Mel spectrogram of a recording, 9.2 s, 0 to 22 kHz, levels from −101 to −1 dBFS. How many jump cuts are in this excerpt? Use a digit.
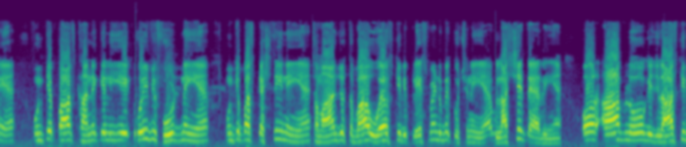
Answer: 3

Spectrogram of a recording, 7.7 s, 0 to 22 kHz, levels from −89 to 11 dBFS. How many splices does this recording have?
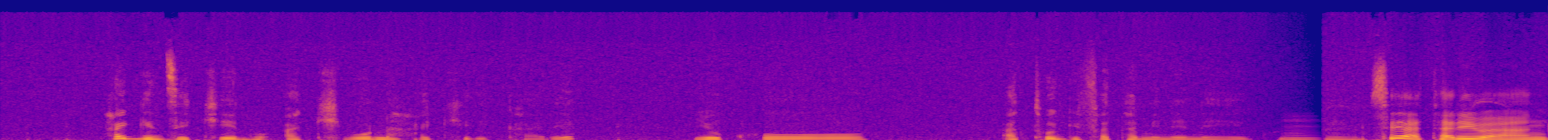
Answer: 1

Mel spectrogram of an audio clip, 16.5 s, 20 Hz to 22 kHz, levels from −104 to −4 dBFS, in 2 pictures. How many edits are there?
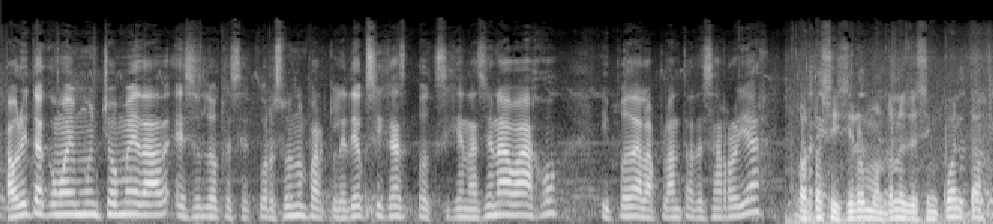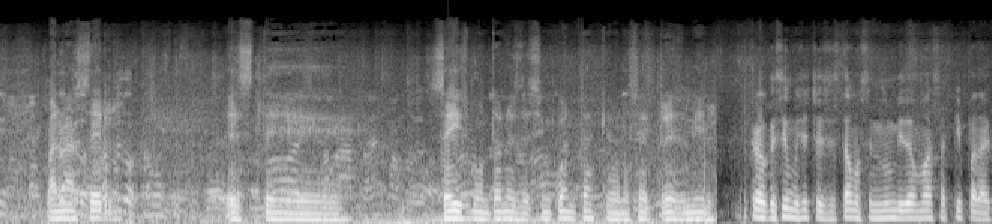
2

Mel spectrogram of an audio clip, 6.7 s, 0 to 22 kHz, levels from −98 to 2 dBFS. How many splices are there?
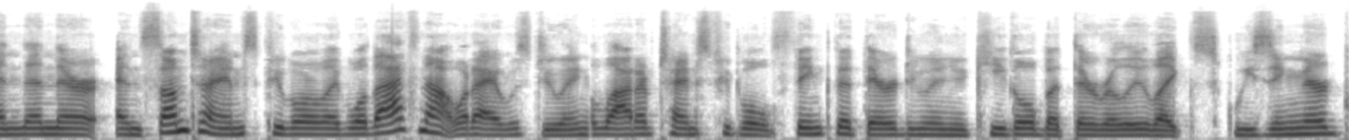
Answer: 1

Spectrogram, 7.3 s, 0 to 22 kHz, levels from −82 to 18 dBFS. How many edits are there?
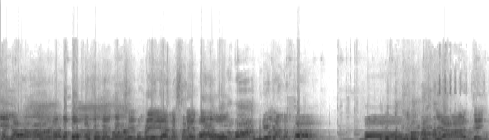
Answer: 0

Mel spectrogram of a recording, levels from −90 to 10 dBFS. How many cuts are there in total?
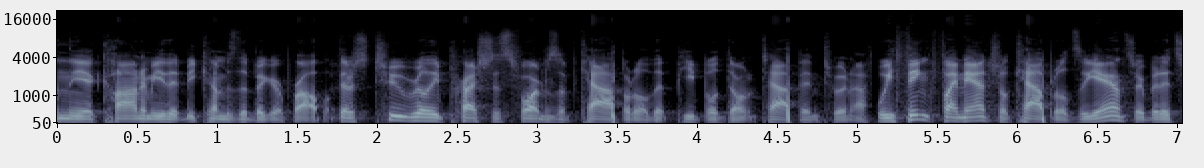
2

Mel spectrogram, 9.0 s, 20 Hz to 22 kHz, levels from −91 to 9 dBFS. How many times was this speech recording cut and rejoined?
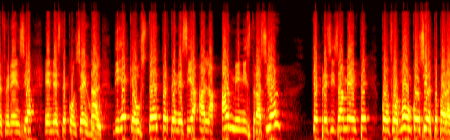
1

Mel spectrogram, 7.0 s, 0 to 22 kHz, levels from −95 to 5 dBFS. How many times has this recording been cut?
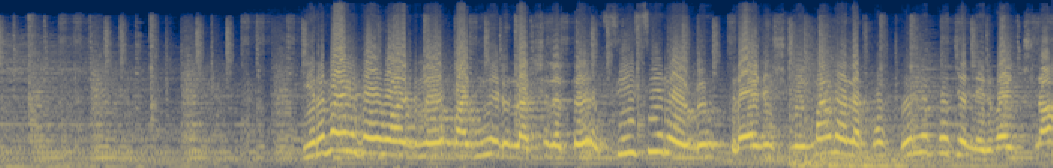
1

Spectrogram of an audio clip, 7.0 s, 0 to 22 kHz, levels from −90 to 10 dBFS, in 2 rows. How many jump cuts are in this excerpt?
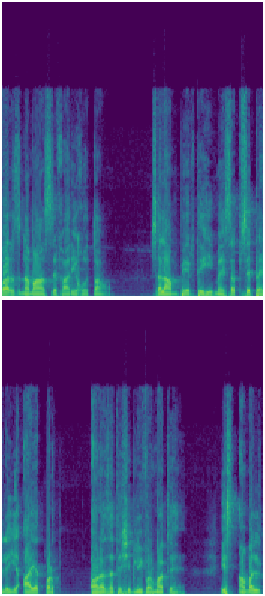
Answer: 1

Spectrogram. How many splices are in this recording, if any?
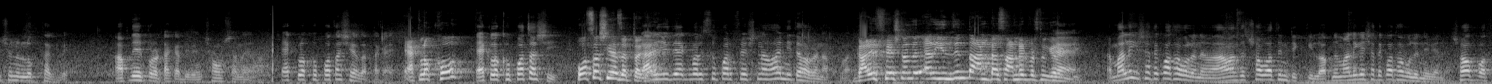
1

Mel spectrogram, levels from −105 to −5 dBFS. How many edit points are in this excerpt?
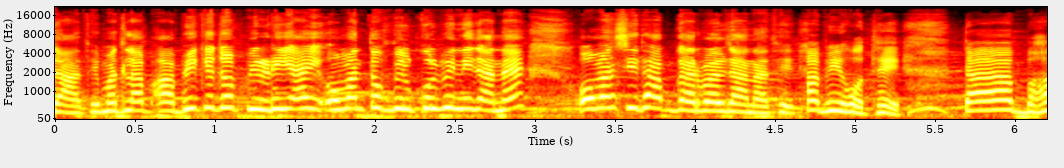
1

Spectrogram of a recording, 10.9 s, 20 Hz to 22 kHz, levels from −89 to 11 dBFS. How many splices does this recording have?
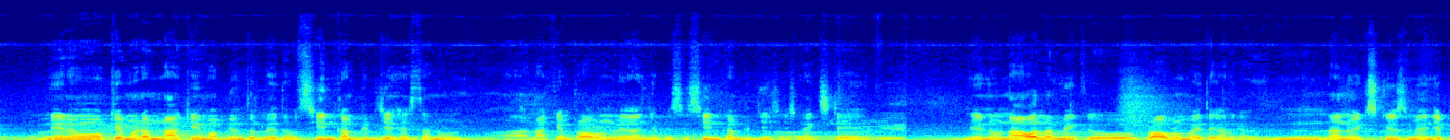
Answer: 1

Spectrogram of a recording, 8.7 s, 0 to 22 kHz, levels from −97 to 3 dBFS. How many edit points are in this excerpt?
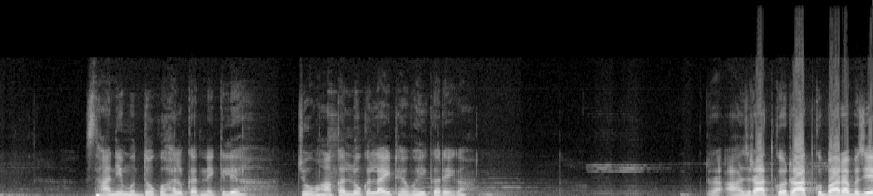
0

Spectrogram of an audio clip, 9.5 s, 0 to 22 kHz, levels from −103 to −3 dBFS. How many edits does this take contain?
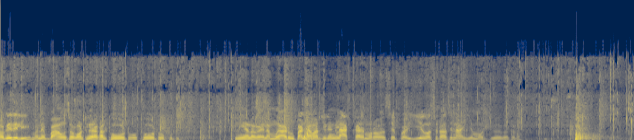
0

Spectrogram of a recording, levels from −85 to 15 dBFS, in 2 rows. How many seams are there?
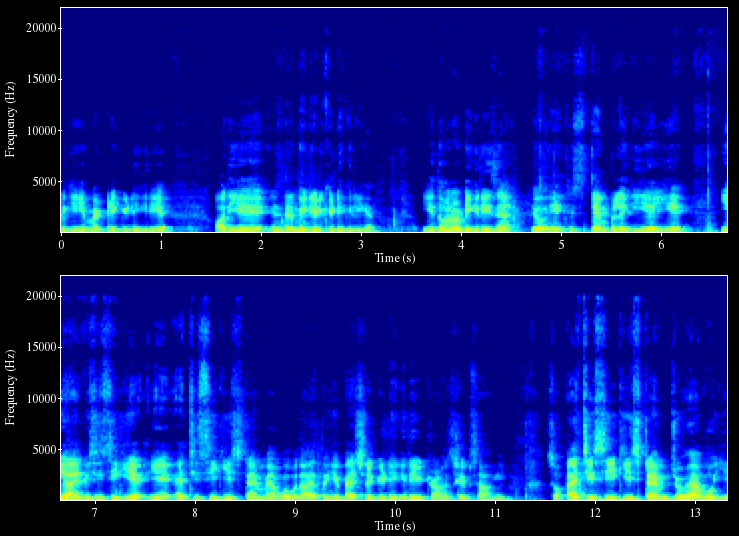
2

